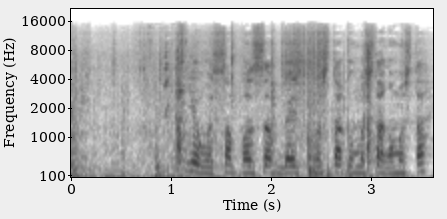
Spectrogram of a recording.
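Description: A man speaks nearby in a calm voice.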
